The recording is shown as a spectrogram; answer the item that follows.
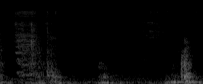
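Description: Faint knocks and handling sounds of a person moving about a small room, with one knock at the start and another near the end.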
